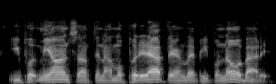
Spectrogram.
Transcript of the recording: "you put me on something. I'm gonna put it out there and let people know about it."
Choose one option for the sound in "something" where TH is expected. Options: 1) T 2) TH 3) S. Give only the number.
2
